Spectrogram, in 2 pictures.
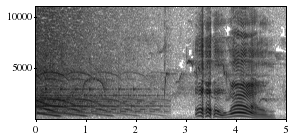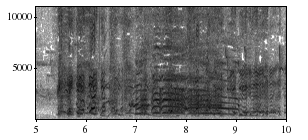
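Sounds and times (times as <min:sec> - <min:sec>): rooster crowing: 0:00.0 - 0:02.5, 0:07.0 - 0:09.2
chickens clucking and squawking: 0:00.0 - 0:02.7, 0:05.4 - 0:10.0.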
